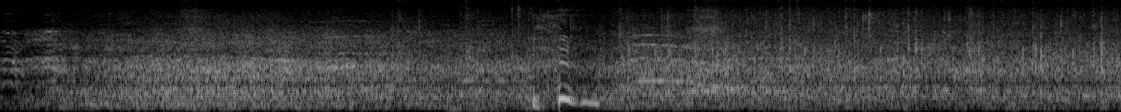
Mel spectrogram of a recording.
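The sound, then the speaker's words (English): A steady wash of audience applause, dense and even throughout, with a brief burst of laughter or a voice rising briefly near the middle. “Don't applaud that.”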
